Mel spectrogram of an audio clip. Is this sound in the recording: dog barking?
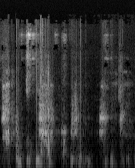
yes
